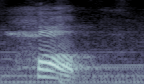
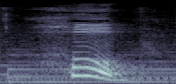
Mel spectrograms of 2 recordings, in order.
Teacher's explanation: From the word hop, it became hope. The silent E at the end has changed the sound of vowel O from shorter sound to the longer sound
